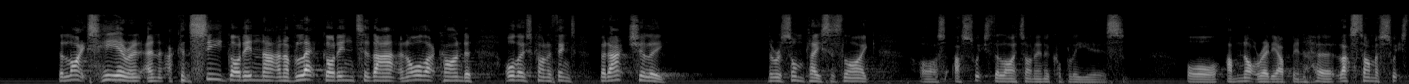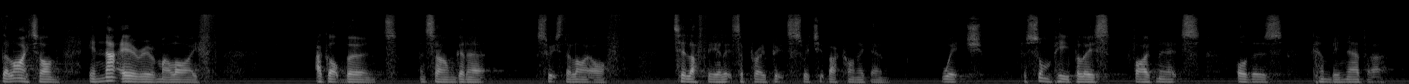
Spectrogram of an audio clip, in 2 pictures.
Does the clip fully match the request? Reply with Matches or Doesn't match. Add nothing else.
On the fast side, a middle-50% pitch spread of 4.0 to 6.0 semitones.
Matches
